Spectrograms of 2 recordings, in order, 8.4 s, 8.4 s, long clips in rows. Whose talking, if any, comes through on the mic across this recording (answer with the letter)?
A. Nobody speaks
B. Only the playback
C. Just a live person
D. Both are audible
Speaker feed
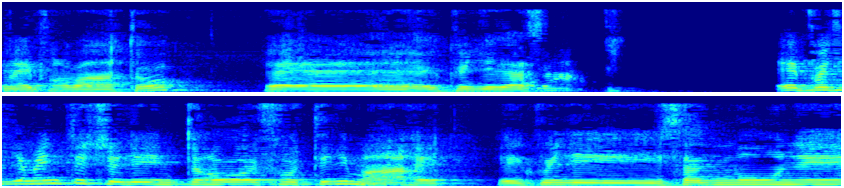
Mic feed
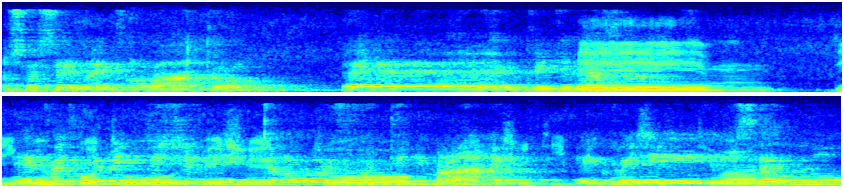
D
